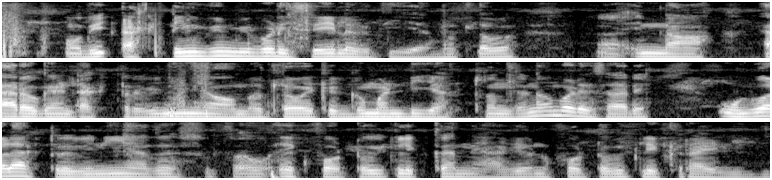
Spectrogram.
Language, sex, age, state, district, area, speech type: Dogri, male, 18-30, Jammu and Kashmir, Kathua, rural, spontaneous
